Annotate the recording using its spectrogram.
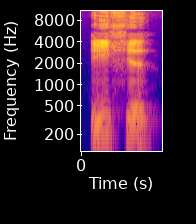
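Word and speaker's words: oíche: And the word Eiche, Eiche, Eiche, meaning night, is pronounced like the German pronoun Ich, Ich, Ich, Ich, Ich, Ich, meaning I.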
